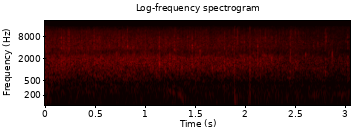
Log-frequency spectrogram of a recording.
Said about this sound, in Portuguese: Diga amém. Dê um aplauso a Ele, tome seu assento.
